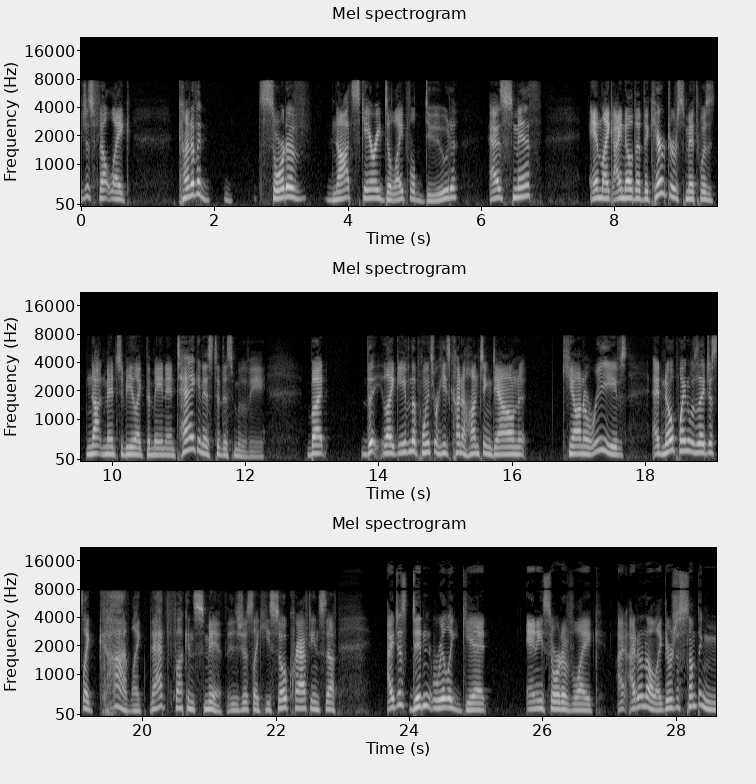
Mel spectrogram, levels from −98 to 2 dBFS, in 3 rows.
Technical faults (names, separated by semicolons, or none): imaging from linear upsampling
